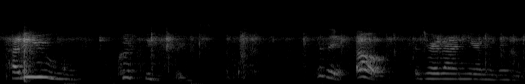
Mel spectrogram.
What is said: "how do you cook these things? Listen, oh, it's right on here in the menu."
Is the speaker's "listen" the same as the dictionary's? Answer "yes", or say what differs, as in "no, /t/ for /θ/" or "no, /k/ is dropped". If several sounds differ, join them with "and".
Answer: no, /n/ is dropped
